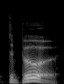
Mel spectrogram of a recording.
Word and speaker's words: de Boer: Yeah, but it's not pronounced de Boer, is it? It is. It's de Boer.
